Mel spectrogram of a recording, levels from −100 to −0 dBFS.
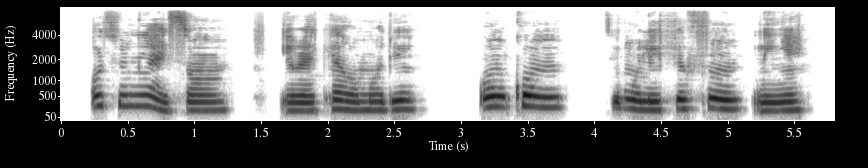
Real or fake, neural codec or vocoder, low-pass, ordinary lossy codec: real; none; 7.2 kHz; none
